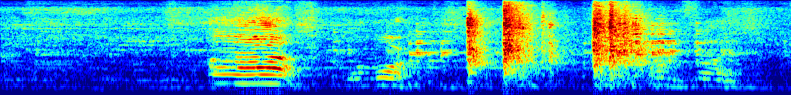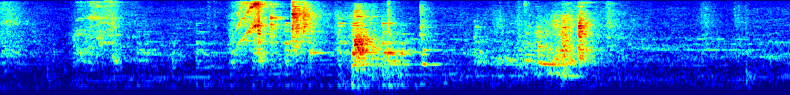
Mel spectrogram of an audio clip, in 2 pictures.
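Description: A young man shouts with effort nearby.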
